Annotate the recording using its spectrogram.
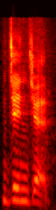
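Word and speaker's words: ginger: बोलेंगे जम ठीक है जी आई एन जी ई आर तो आई से पहले देखिए जे का यूज किया गया यानी कि जिंजर जी ई एन टी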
